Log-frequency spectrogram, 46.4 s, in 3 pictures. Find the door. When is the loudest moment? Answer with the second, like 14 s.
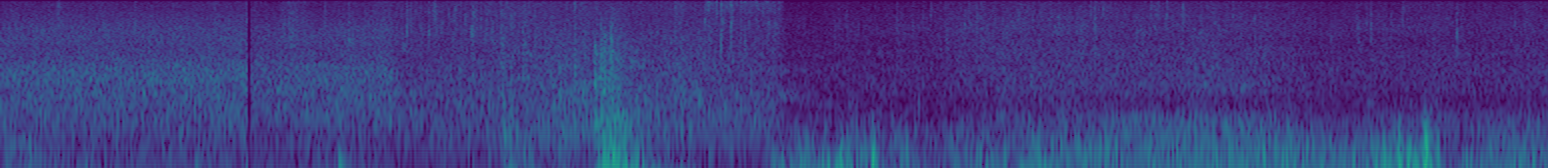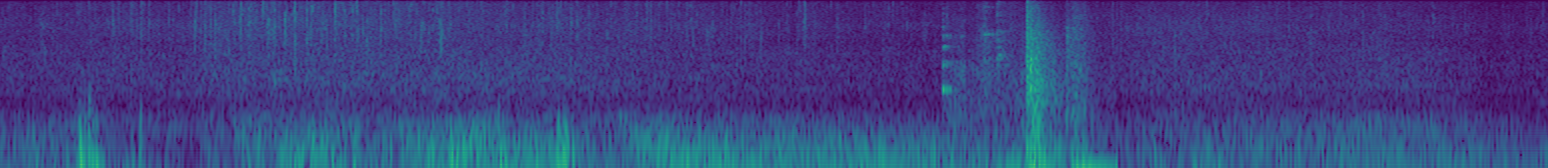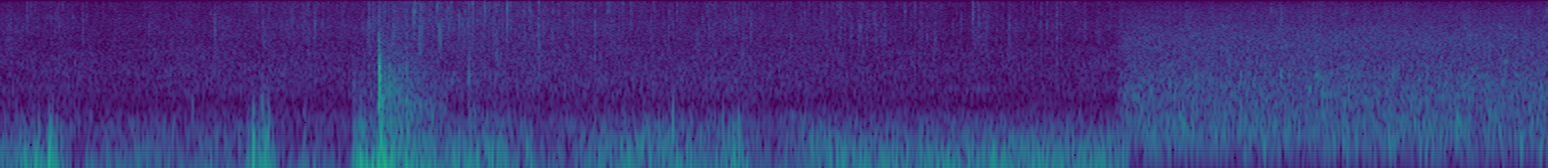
26 s.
